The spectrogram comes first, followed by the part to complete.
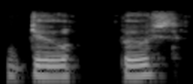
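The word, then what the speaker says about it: Dubois: get your name straight I know a family with that the same exact spelling in American they do pronounce it dubis but you said you pronounce it Duo as the original du Boose as the original French French yep very well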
